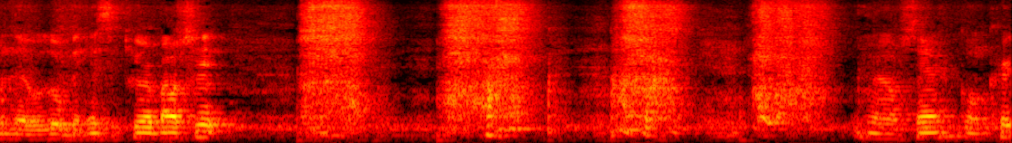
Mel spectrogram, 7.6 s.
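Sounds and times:
speech: 0:00.1 - 0:02.4, 0:03.6 - 0:03.9, 0:06.9 - 0:07.5
person blowing nose: 0:02.2 - 0:06.4.

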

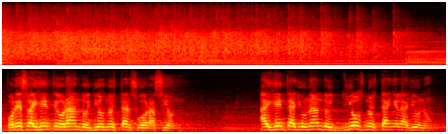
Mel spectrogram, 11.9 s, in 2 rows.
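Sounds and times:
audience clapping: 0:00.0 - 0:05.5
sustained low keyboard chord: 0:00.0 - 0:09.7
speech: 0:06.0 - 0:08.4, 0:09.4 - 0:11.8.

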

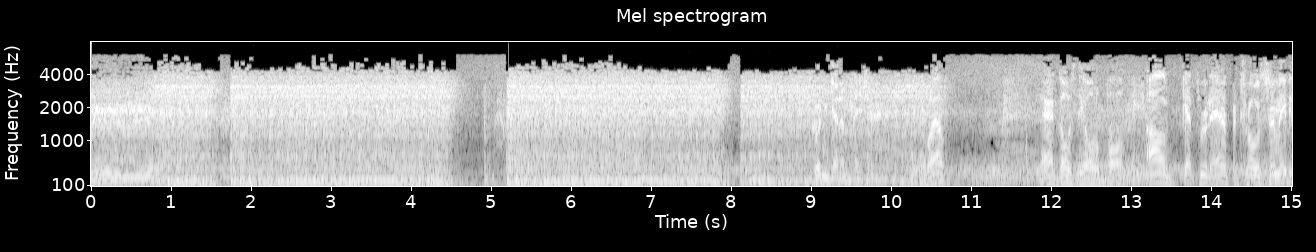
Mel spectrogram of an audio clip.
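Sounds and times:
plane engine roar: 0:00.0 - 0:04.4, 0:05.4 - 0:15.0
submachine gun fire at approaching plane: 0:00.6 - 0:10.8
speech: 0:09.2 - 0:10.8, 0:11.9 - 0:15.0.

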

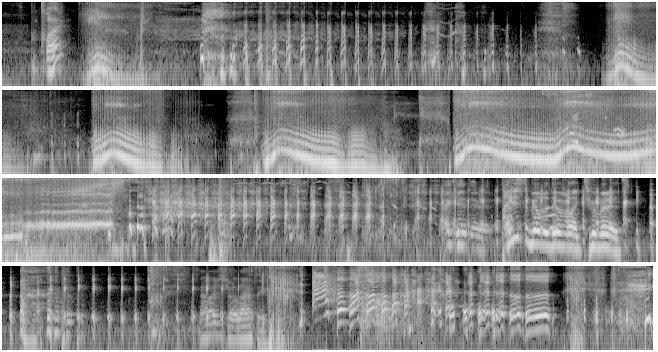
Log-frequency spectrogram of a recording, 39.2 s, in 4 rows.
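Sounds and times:
speech: 0:00.6 - 0:01.8, 0:03.2 - 0:04.8, 0:27.6 - 0:29.3
person vocally imitating a chainsaw starting: 0:01.2 - 0:02.4, 0:09.0 - 0:12.9, 0:13.7 - 0:15.8, 0:16.6 - 0:21.5
laughter: 0:02.2 - 0:08.8, 0:10.2 - 0:11.2, 0:18.2 - 0:39.1.

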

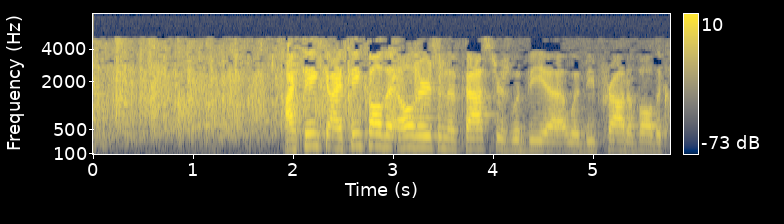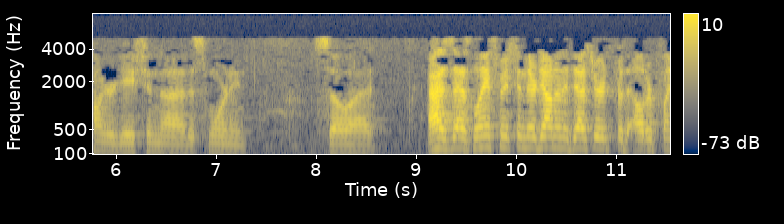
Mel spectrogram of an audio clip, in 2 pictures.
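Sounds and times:
audience applause: 0:00.0 - 0:03.7
speech: 0:01.9 - 0:07.4, 0:08.0 - 0:11.5.

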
